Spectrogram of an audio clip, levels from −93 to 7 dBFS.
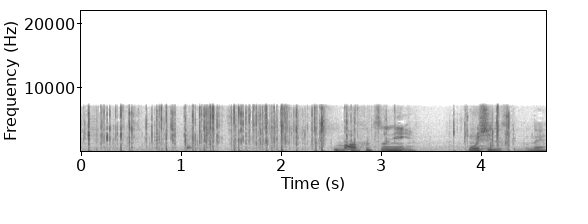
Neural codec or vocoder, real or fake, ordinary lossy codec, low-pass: none; real; none; 7.2 kHz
